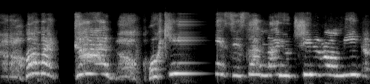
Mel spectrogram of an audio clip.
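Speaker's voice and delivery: very high-pitched, drawn-out outburst, losing control. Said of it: "je pète ma coche".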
